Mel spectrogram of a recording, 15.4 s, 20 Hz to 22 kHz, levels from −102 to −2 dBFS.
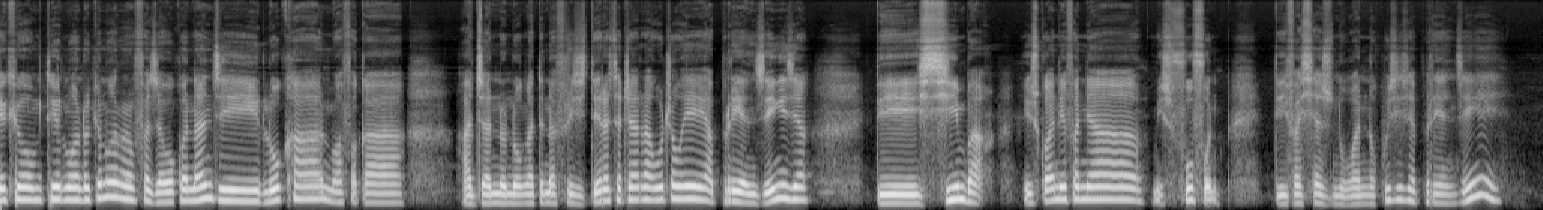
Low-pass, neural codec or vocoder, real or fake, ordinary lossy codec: none; none; real; none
